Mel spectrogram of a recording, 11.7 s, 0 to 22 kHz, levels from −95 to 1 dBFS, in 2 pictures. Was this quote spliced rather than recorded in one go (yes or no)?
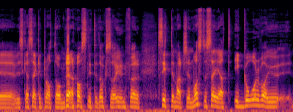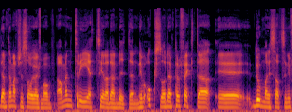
yes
